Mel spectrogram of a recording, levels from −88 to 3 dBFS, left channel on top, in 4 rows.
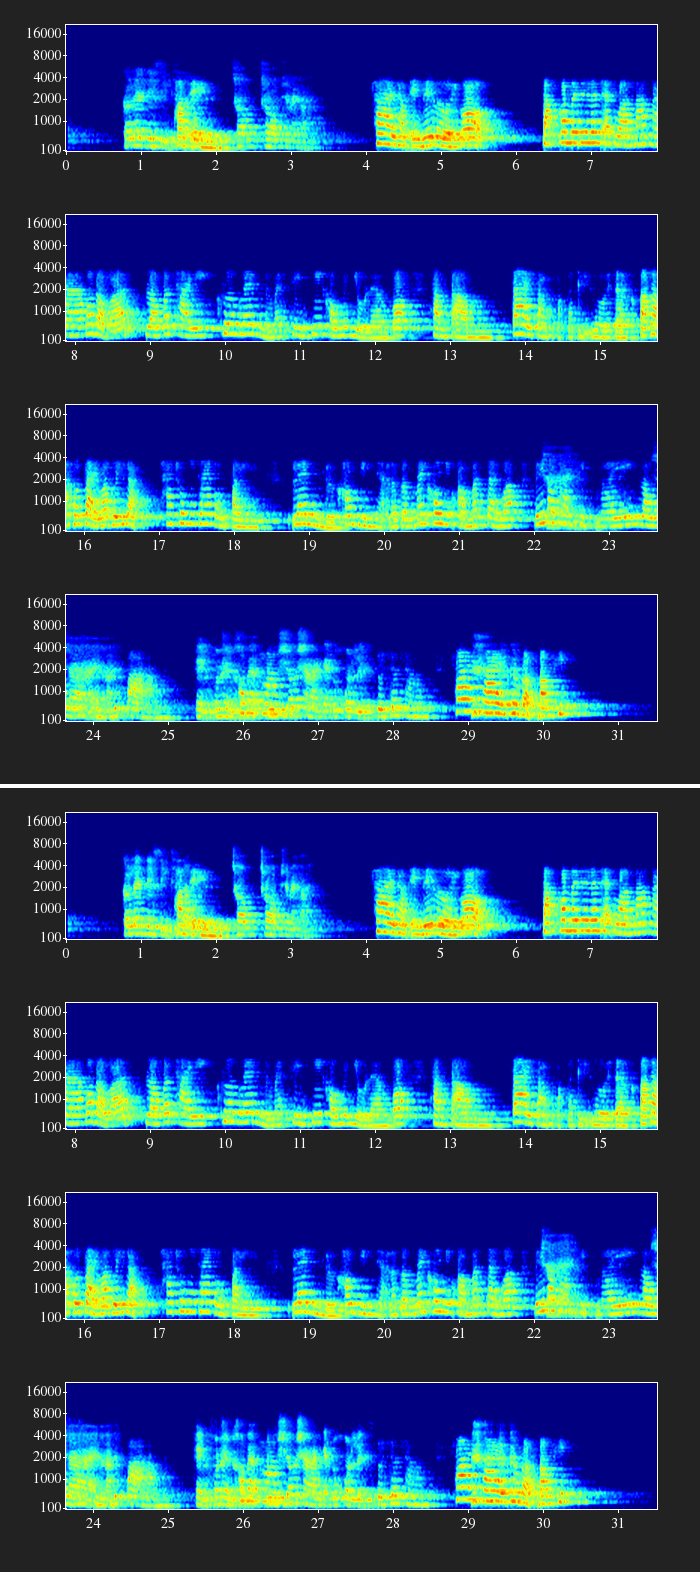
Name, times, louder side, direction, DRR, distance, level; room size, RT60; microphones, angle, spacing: voice 1, 0.7-1.8 2.2-3.3 22.1-22.7 23.6-24.3 25.3-27.7 29.0-29.7, right 2 dB, 85° right, 5 dB, 0.7 m, -30 dB
voice 2, 1.4-2.1 4.1-5.6 6.3-12.4 12.8-16.7 17.1-18.4 18.8-25.0 25.9-26.7 27.8-28.5 28.8-30.3, equal, ahead, 1 dB, 0.4 m, -25 dB
5.0 x 3.1 x 3.3 m, 1.0 s
head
